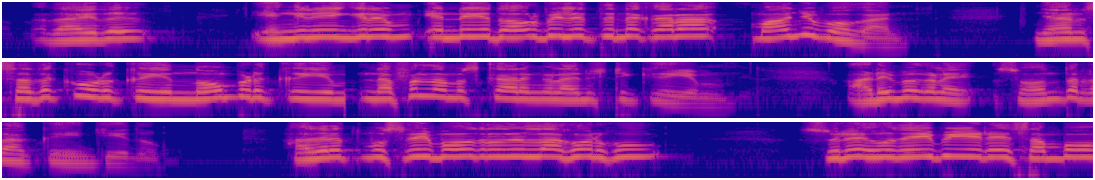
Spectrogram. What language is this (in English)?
Malayalam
